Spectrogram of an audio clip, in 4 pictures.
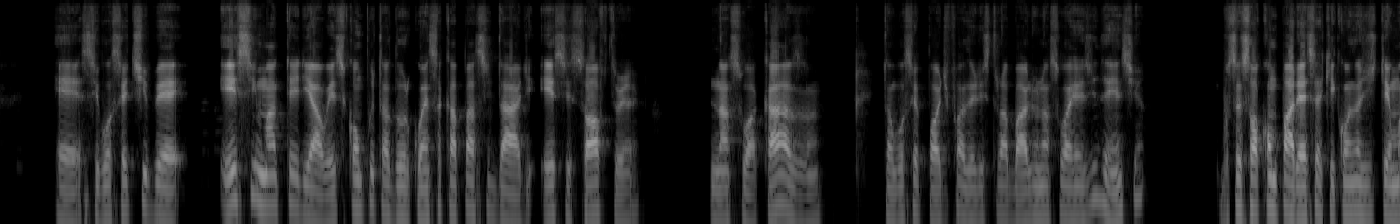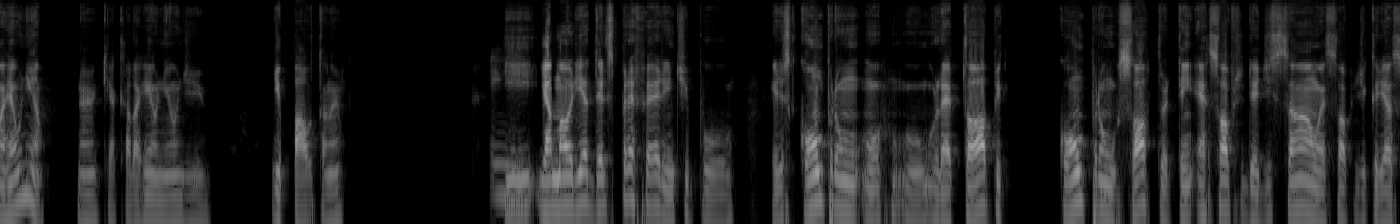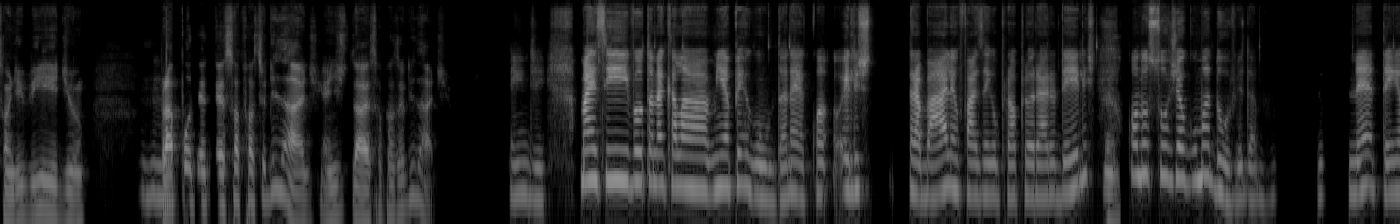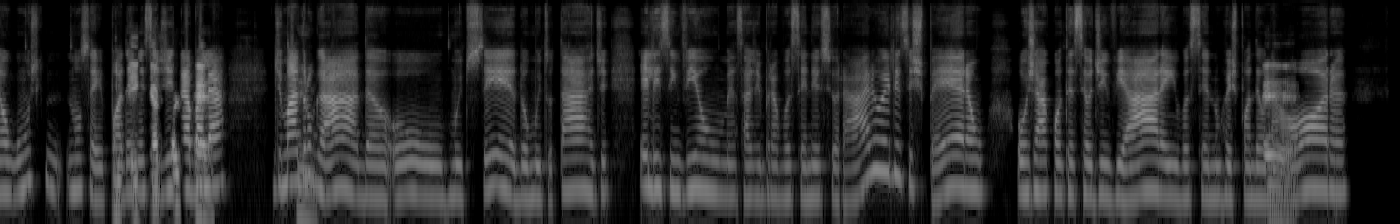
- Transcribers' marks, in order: other noise
- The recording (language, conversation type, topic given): Portuguese, podcast, Você sente pressão para estar sempre disponível online e como lida com isso?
